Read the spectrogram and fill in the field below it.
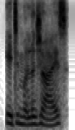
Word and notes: Etymologize: Indian

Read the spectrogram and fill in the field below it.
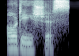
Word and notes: audacious: Indian

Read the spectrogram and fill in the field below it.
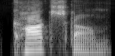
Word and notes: coxcomb: American English

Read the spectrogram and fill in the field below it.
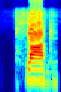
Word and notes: plod: American English

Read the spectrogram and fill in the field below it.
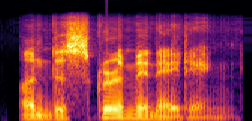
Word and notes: Undiscriminating: American English

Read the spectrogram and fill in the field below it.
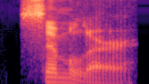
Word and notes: similar: American English

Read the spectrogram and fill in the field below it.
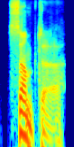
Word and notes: sumpter: British English

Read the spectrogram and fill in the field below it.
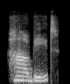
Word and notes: howbeit: Indian

